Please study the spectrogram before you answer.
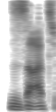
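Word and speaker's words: Saaz: So, a lot of the double I mean, Zots or Sots or however you want to pronounce it.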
